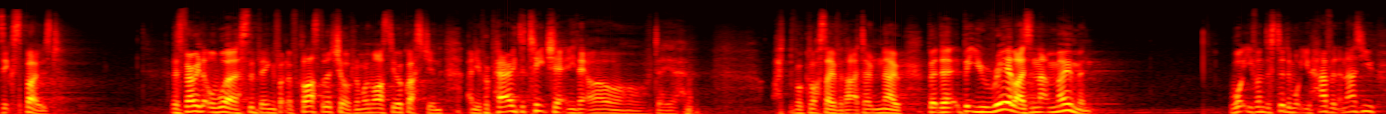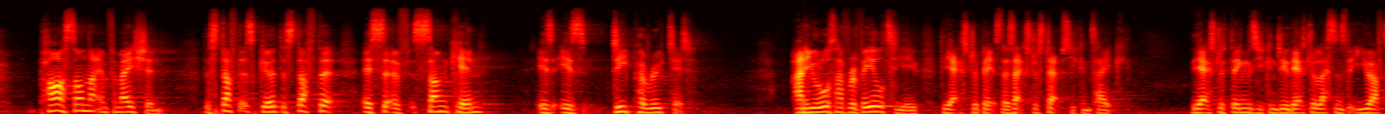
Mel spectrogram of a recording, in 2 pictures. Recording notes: Recorded at freedomcentre church, Preston on Sunday 30th June 2019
